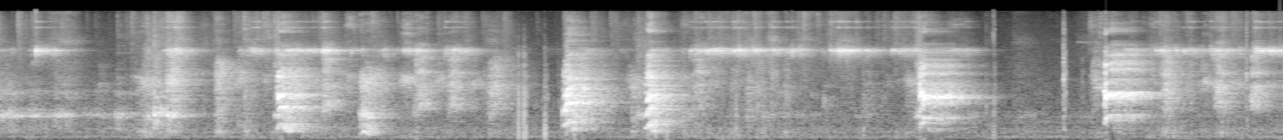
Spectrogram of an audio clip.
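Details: Cookie, a three-month-old pug puppy, romps wildly with a paper towel roll indoors; short high yips and squeaky barks come in bursts with brief pauses, mixed with rustling and thumping from the play.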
